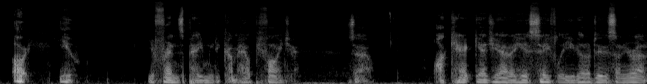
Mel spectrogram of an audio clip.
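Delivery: little, small creature voice. Narrator voicing a little green face poking out of the shadows: little voice. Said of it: "a little voice comes out of the darkness".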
